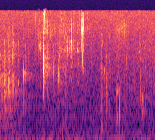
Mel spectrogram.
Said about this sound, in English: All right, I'm eating one more. Hope you guys like the ASMR chewing. They're delicious.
